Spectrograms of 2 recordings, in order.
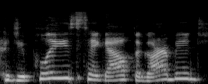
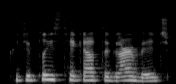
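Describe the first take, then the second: First: It is asked with a sigh, sounding annoyed. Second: It is asked in a neutral, pleasant tone.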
